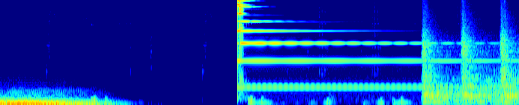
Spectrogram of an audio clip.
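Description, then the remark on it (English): A single bright strike of a hanging bell outside a pub rings out after a low rumble fades to silence, its metallic tone sustaining and slowly decaying, followed by faint shuffling and clinking sounds as a patron stumbles out of the door. “The hanging bell outside McCarrish Pub rang once more as one of the patrons, who was obviously drunk, stumbled their way out of the door and onto the street.”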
